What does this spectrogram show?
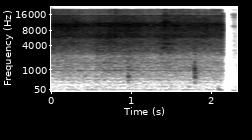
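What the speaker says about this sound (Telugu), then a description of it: "ఇందులో వేసుకొని ఒక్క నిమిషం ఆ నూనెలో మంట పెట్టే సిమ్లో పెట్టి ఒకసారి తిప్పుకుంటే చాలా బాగుంటుందండి" Tomato pickle fries in hot oil on low flame while being stirred, a loud, steady sizzle with faint scraping, alone and cutting off abruptly at the end.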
